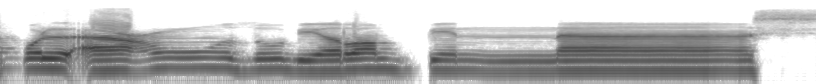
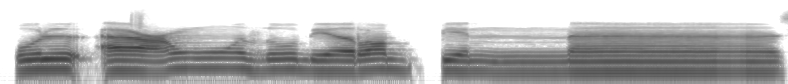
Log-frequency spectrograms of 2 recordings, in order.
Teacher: Binnas suaranya dialirkan, desisnya dikeluarkan. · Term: sofir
